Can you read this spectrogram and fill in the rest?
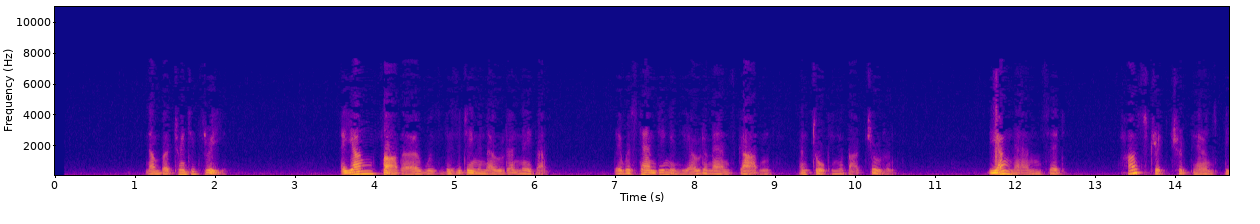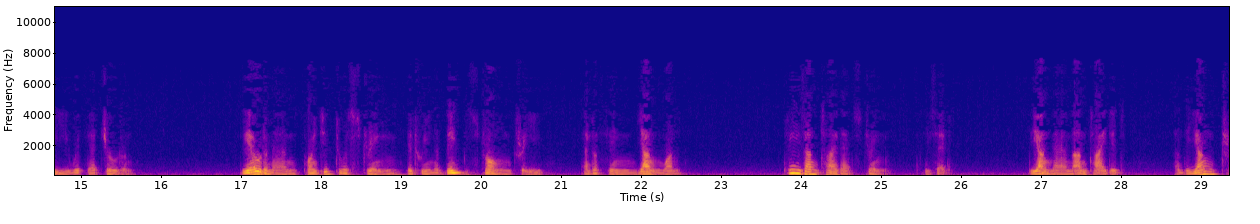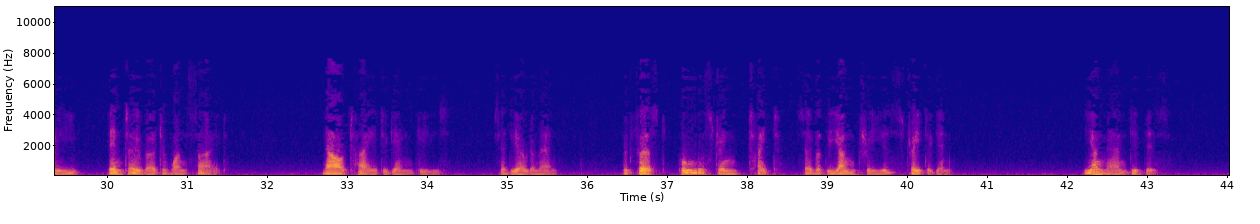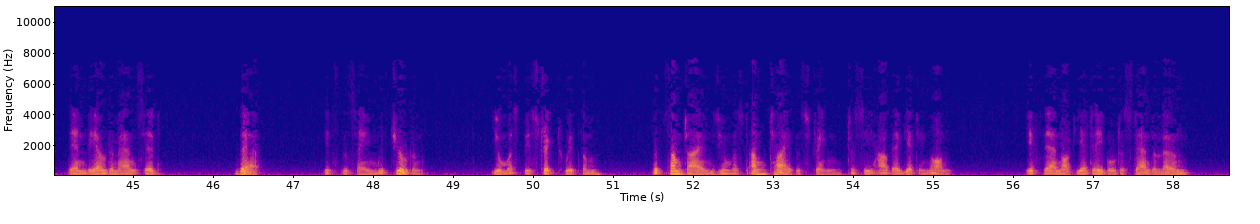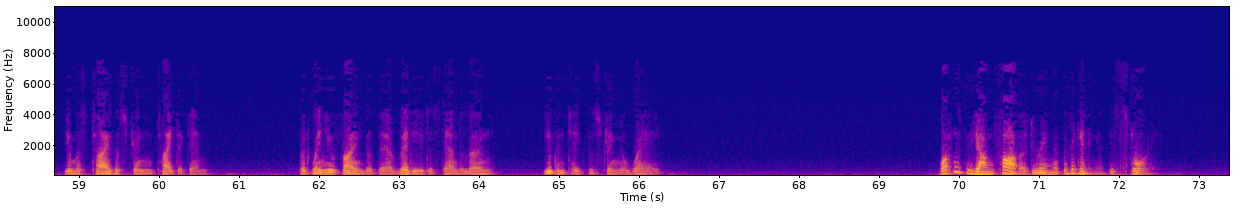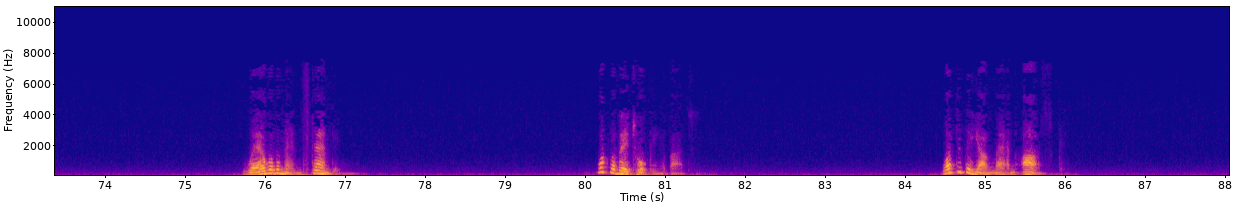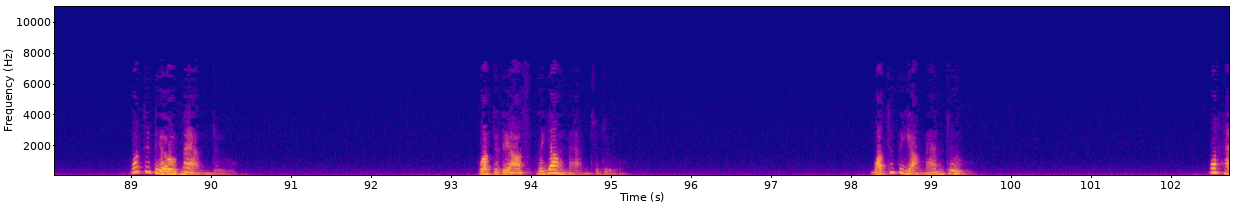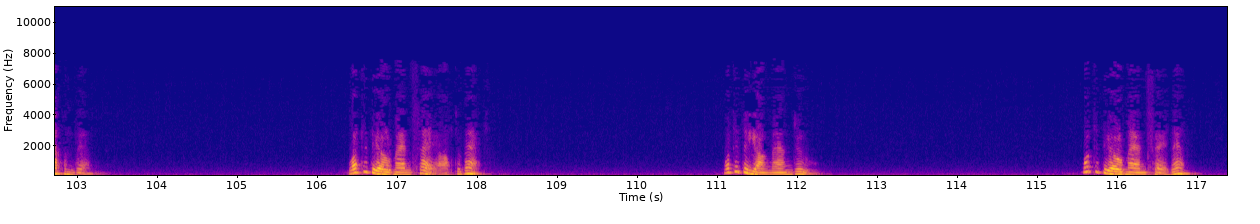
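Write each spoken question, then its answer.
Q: What was the young father doing at the beginning of this story?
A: Visiting an older neighbor

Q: Where were the men standing?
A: In the older man's garden

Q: What were they talking about?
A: Children

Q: What did the young man ask?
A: How strict parents should be with their children

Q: What did the old man do?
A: He pointed to a string between a big, strong tree and a thin, young one

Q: What did he ask the young man to do?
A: Untie the string

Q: What did the young man do?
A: He untied it

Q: What happened then?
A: The young tree bent over to one side

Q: What did the old man say after that?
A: Tie it again, but first pull the string tight so the young tree is straight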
